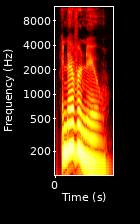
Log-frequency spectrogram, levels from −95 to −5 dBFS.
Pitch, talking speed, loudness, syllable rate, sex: 165 Hz, 205 wpm, -17 LUFS, 6.7 syllables/s, female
